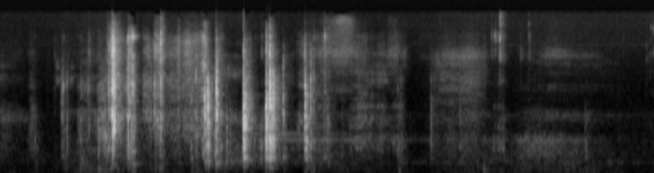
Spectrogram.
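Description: Cylindrical lithium-ion cells clattering as one is picked out of a cardboard box of loose cells and put in place for testing: a quick run of sharp clicks and knocks in the first half, then fainter rustling and handling noise.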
